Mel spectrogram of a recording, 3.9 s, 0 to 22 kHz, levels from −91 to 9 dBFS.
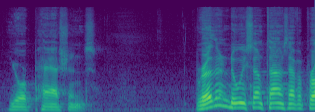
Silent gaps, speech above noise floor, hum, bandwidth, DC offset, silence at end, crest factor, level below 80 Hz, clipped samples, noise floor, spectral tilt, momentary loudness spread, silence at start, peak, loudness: none; 39 dB; none; 17 kHz; under 0.1%; 0 s; 20 dB; -62 dBFS; under 0.1%; -60 dBFS; -6.5 dB/octave; 17 LU; 0.1 s; -4 dBFS; -22 LUFS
